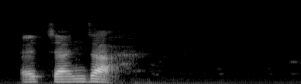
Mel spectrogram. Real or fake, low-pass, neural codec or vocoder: real; 7.2 kHz; none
